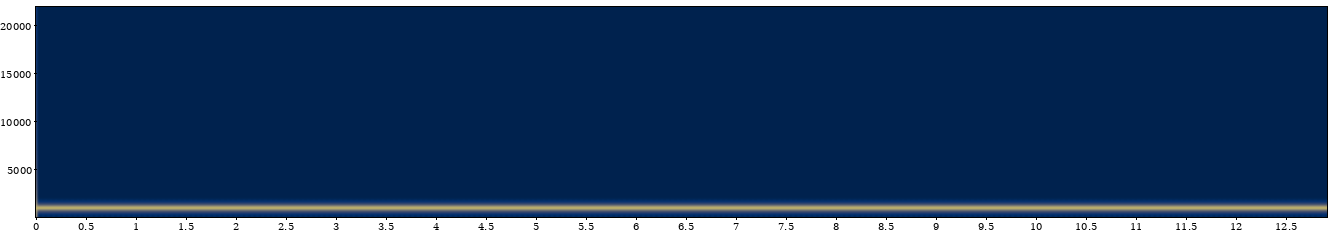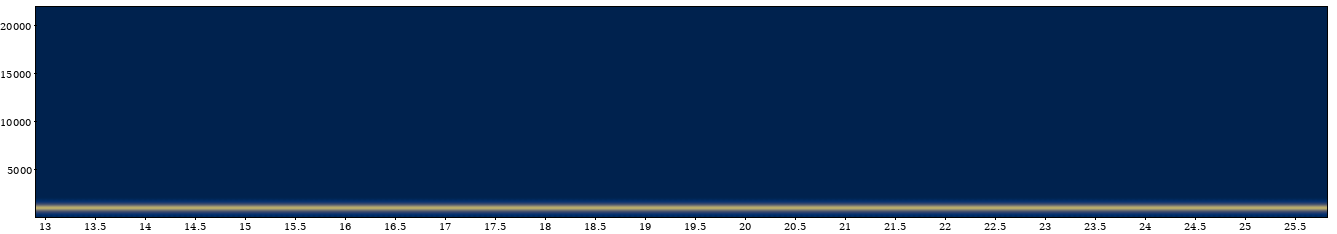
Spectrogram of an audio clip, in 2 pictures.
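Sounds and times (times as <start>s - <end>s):
1024 Hz sine wave tone: 0.0s - 25.8s.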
